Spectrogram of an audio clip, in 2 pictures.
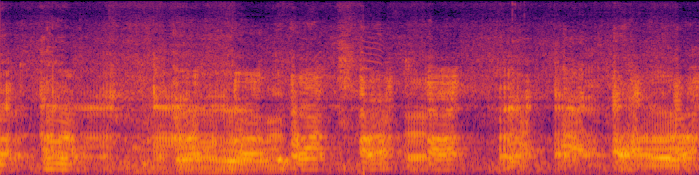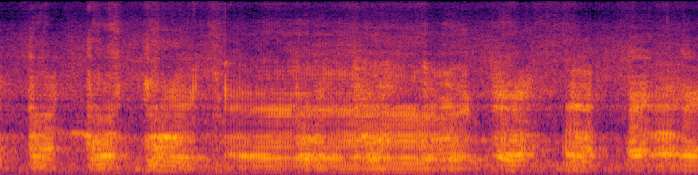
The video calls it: Sea Lions Making Fart Noise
